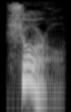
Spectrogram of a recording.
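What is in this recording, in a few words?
"schorl", British English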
